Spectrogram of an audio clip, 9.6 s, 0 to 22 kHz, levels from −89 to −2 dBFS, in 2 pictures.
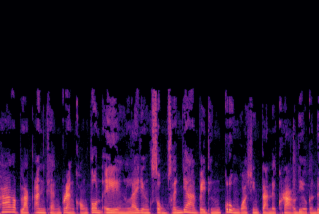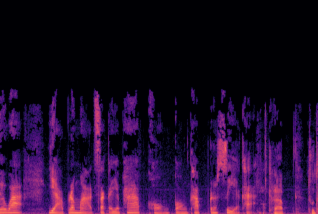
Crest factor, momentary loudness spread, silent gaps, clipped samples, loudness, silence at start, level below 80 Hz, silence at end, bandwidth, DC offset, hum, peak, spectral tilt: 22 dB; 7 LU; none; under 0.1%; -28 LUFS; 0 s; -54 dBFS; 0 s; 13 kHz; under 0.1%; none; -8 dBFS; -4.5 dB/octave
